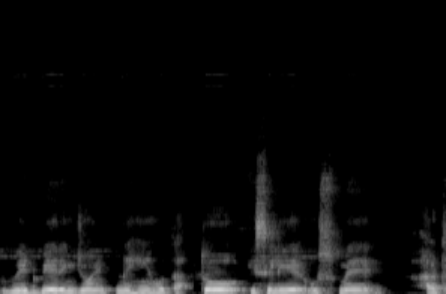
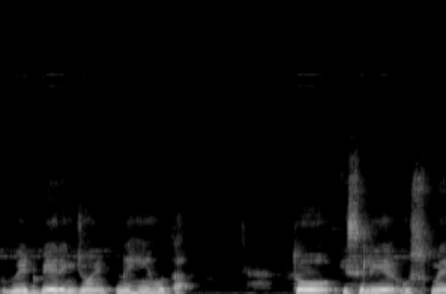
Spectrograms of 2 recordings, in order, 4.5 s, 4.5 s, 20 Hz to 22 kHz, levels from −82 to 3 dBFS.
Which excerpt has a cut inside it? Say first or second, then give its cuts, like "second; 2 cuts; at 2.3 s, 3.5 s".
first; 1 cut; at 1.8 s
